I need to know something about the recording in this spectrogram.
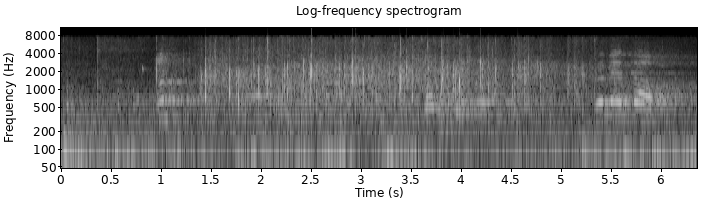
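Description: A crowd cheers in a large indoor hall.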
